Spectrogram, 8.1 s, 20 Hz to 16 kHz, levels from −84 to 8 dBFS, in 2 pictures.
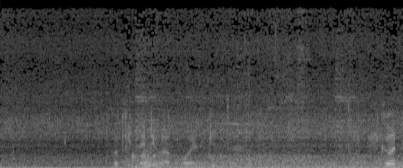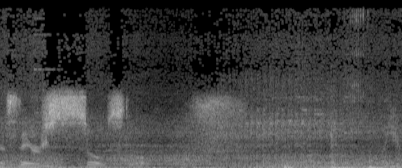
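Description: No technical faults are audible.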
